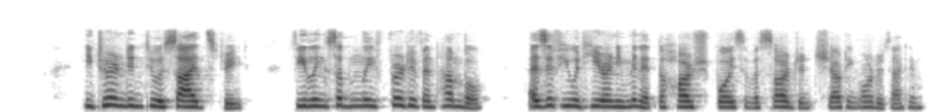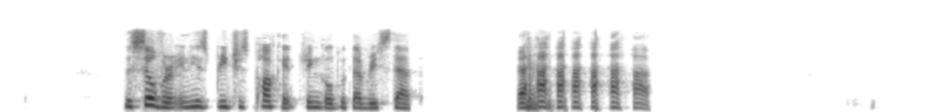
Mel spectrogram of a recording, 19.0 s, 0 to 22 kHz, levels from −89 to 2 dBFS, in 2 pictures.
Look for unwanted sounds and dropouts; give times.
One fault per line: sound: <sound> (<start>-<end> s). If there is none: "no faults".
sound: laugh (14.6-16.0 s)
